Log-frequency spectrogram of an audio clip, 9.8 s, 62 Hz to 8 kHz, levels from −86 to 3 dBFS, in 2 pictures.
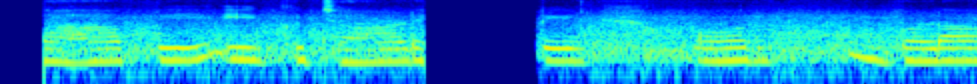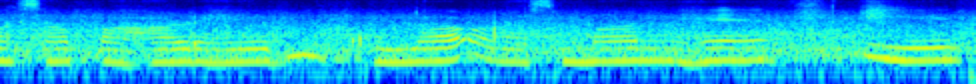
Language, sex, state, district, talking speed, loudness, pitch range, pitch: Hindi, female, Uttar Pradesh, Etah, 90 wpm, -36 LUFS, 235-255 Hz, 245 Hz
